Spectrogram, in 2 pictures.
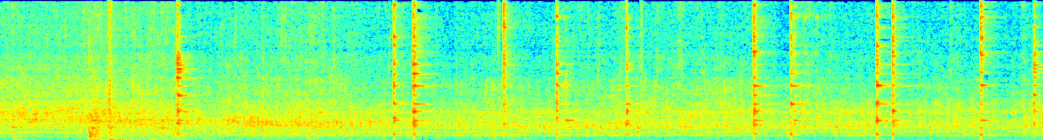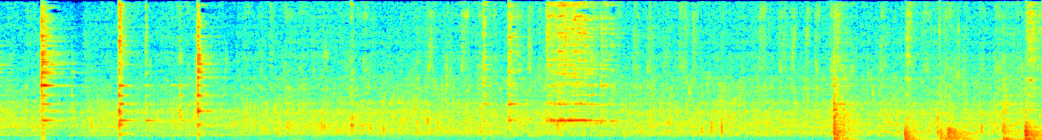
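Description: Hot ghee with ginger-garlic paste and whole spices sizzling in a pan as yogurt-marinated chicken pieces are dropped in, with frequent sharp pops and crackles. A few louder knocks come near the end.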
